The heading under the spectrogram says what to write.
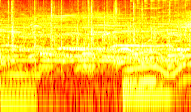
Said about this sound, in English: Hey, how about a big round of applause for the man who made this all possible today? Yay!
